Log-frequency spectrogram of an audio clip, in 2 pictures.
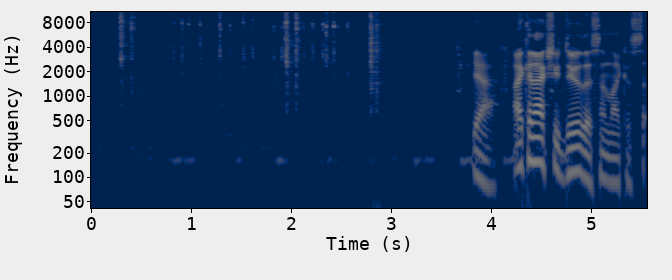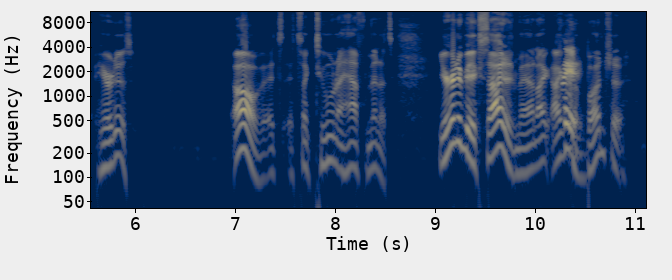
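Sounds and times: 
low steady hum: 0:00.0 - 0:11.1
fingers typing on a computer keyboard: 0:00.3 - 0:03.0
speech: 0:03.8 - 0:06.2, 0:07.0 - 0:11.0.

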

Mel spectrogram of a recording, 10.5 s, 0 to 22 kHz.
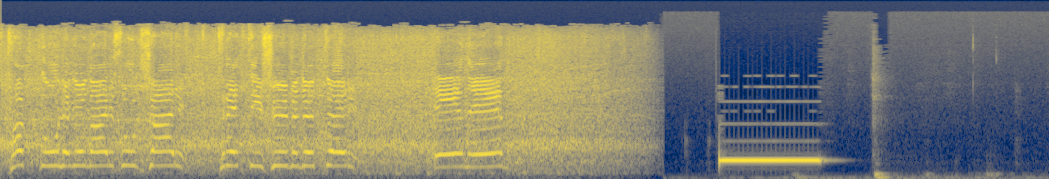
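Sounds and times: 
crowd noise: 0:00.0 - 0:06.6
speech: 0:00.1 - 0:05.2
ringback tone on an outgoing phone call: 0:07.2 - 0:08.4.

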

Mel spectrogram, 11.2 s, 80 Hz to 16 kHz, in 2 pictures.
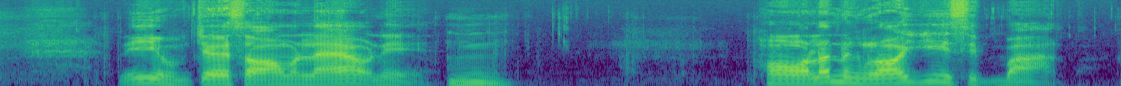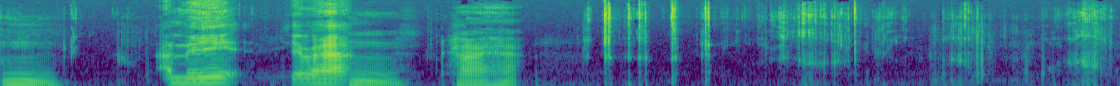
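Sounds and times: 
speech: 0:00.6 - 0:02.6, 0:03.8 - 0:08.3
crunchy chewing of a crispy three-flavour squid snack: 0:02.0 - 0:06.6, 0:08.4 - 0:11.1.

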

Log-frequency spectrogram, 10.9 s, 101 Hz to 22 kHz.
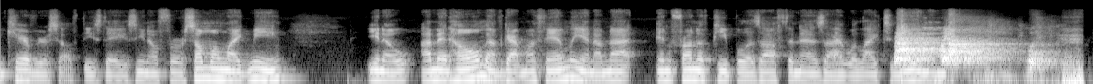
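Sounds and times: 
speech: 0:00.0 - 0:03.1, 0:03.7 - 0:10.5
female Australian Shepherd dog barking: 0:09.0 - 0:10.6.

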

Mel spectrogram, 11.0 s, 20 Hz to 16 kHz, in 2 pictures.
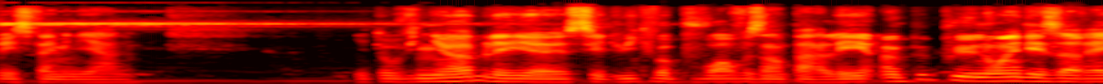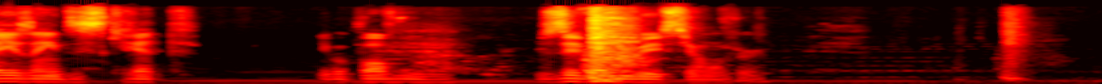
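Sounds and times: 
speech: 0:00.0 - 0:00.8, 0:01.8 - 0:06.5, 0:07.1 - 0:09.4
quiet low hum: 0:00.0 - 0:10.1
short explosive sneeze: 0:08.4 - 0:08.8.

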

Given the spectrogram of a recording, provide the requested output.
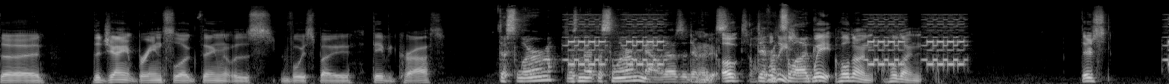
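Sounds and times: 
speech: 0:00.0 - 0:09.5, 0:10.8 - 0:11.2
telephone bell ringing: 0:05.6 - 0:06.9, 0:08.6 - 0:09.8.

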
